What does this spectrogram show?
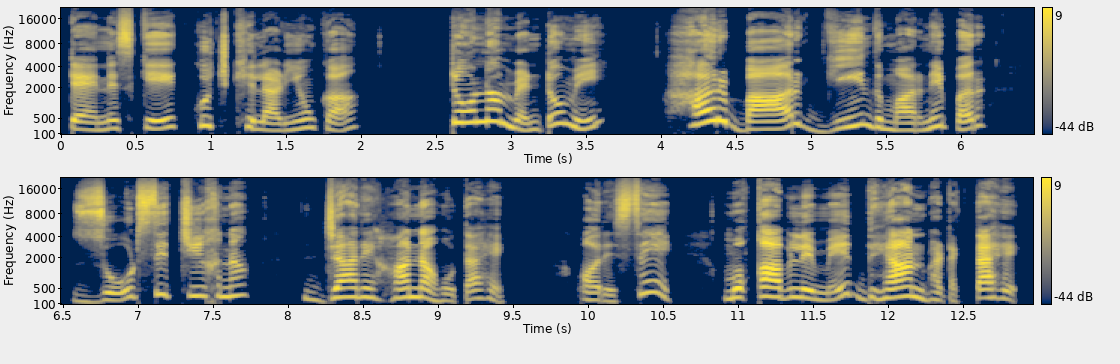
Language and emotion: Urdu, disgusted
